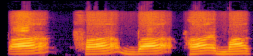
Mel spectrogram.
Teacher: इन वर्णों में दोनों ओंठ आपस में एक दूसरे से स्पर्श करते हैं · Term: ओष्ठ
